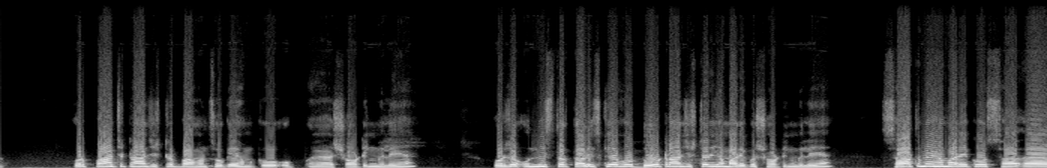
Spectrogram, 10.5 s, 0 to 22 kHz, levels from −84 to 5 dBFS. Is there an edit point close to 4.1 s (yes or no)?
no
